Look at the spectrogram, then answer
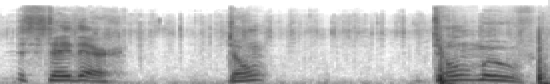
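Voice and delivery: tense, high-pitched plea to stay put; scared order to a bug that must not move; nervous command. Acted. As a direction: hold your breath and warn it off.

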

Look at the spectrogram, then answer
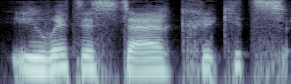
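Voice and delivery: put-on Weta said WIT-uh in a half-hearted New Zealand accent; attempted New Zealand accent. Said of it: "I can't do it".

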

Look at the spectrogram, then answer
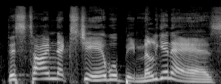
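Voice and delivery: high, hammed-up cockney optimist; Only Fools and Horses trader. Trader reassures dying sister, high mock bravado. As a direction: imitate a sitcom wheeler-dealer's big promise. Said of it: "That's from Only Fools and Horses".

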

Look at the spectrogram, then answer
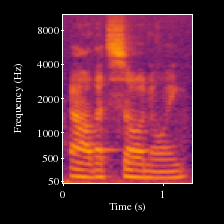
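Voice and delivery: ordinary talk

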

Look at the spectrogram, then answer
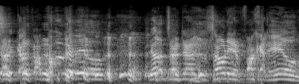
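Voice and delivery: high, laughing rant; hammed-up drill order; mock yelling. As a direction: herd them along with pretend fury. Mock row over the route.

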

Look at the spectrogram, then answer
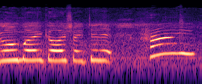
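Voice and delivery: high, squeaky overwhelmed joy, half crying; retelling a tearful phone call, high and overwhelmed; tearful disbelief. Retold or imitated. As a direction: replay the moment you cried with happiness in the car. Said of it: "crying, like, crying in my car".

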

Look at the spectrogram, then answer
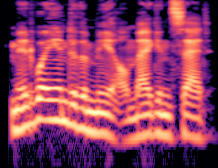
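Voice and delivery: usual speaking voice

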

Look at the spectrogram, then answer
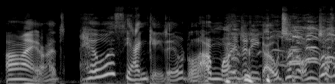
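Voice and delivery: high dopey voice, laughing through it; woozy on morphine. Retold or imitated. [name] imitating herself high on morphine after surgery, dopey and high. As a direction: sound drugged and puzzled. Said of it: "I woke up and I was like".

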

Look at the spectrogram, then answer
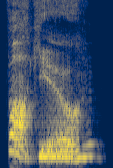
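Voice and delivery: wounded prisoner's furious outburst; angry curse. Acted. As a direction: spit it at the captor, strained. Stabbed prisoner swears back.

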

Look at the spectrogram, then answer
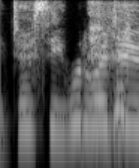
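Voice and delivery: high, loud mock plea for help; desperate plea. Mother pleading with her pocket parenting coach, mock panic. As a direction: cry out to Josie in your pocket in mock panic.

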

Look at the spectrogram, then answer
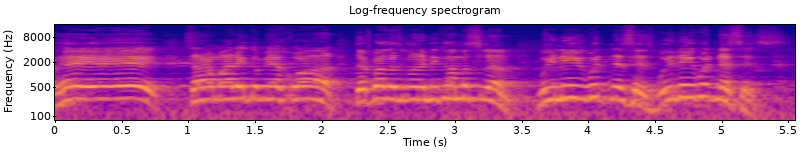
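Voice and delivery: high-pitched rallying call; hammed-up urgent summons; calling people over. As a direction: round everyone up as witnesses. Acts gathering witnesses, calling out.

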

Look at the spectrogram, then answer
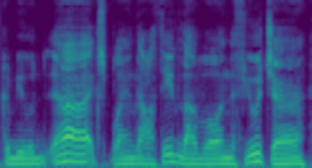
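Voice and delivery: ordinary talk, nothing marked

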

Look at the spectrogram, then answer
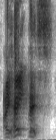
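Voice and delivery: loud frustrated yell, high and loud. Retold or imitated. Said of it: "and I yelled".

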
